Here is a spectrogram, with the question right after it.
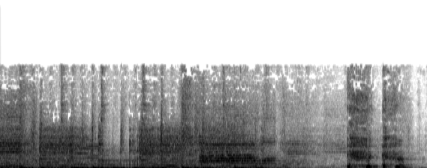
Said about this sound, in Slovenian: se še kar izkašljujem, da ne poslušam.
